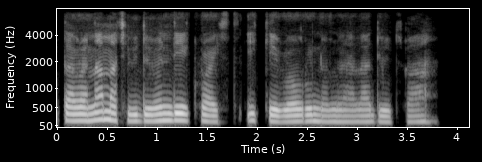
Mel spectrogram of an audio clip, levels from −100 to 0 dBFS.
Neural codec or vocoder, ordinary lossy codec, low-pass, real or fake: vocoder, 44.1 kHz, 80 mel bands, Vocos; none; 7.2 kHz; fake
